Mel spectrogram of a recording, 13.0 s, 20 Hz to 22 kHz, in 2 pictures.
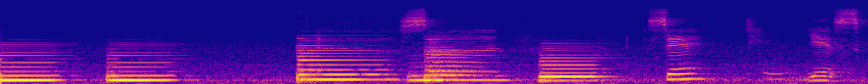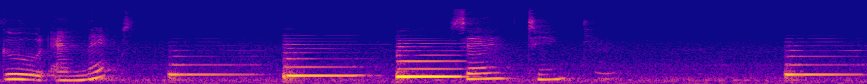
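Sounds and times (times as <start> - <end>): slow piano notes: 0.0 - 4.9, 7.7 - 11.2, 12.2 - 13.0.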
